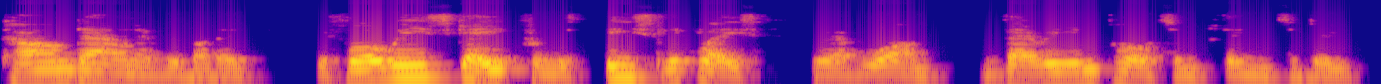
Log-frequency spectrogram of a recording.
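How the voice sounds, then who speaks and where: A man's voice: lowish voice, expressive, moderate pace, muffled recording, lightly acted. A man voicing a father monkey who steadily leads his family. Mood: calming. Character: father monkey, calm and clever leader.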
